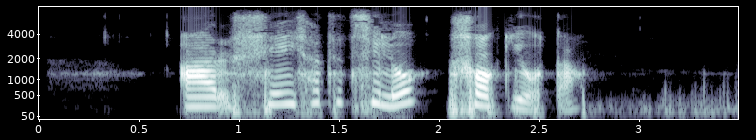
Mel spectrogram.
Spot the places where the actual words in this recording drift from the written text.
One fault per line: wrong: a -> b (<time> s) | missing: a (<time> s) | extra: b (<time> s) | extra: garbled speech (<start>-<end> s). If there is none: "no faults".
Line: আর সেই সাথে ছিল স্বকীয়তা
no faults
